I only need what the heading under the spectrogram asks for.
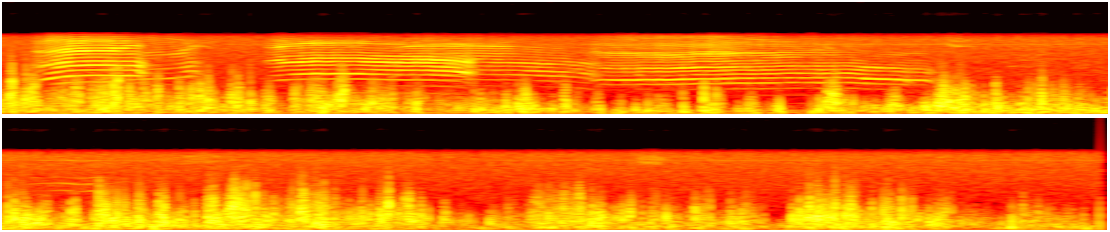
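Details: Australian raven at Lake Monger, Perth, Australia, giving three drawn-out, nasal, harmonic wailing calls in the first four seconds. Each call is slightly wavering and falls at the end. Strong low rumbling background noise runs throughout.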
